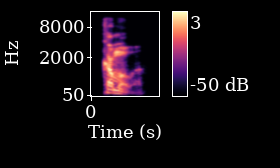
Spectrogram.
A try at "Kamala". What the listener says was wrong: What I'm saying is the emphasis on the first syllable, not the second. You're saying Kamala, like your wrestler Kamala that young guy didn't.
